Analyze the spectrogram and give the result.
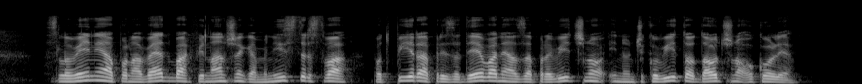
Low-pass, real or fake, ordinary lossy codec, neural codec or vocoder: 9.9 kHz; real; none; none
